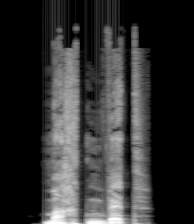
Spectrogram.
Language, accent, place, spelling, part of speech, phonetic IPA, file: German, Germany, Berlin, machten wett, verb, [ˌmaxtn̩ ˈvɛt], De-machten wett.ogg
- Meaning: inflection of wettmachen: 1. first/third-person plural preterite 2. first/third-person plural subjunctive II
